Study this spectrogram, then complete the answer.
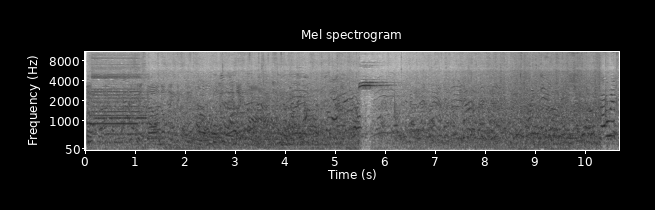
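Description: A crowd of people chatters and shouts outdoors.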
